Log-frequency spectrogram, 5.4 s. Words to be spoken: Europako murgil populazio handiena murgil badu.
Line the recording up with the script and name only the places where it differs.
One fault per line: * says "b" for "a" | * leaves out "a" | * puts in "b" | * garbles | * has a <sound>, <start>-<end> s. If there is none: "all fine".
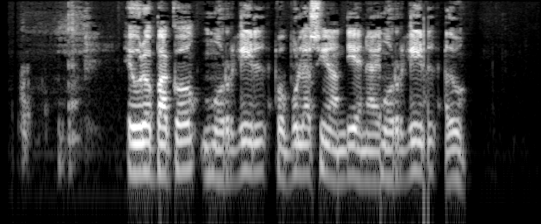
* has a dropout, 4.2-4.3 s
